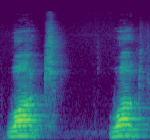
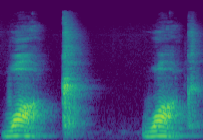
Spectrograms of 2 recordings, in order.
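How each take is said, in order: First: "walk" ending in a French-style K; French-accented final K on "walk". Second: "walk" ending in an American K, falling; louder "walk" with an American K. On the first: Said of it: "C'est un K français". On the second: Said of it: "Le K américain, c'est ça". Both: Shown as a demonstration.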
